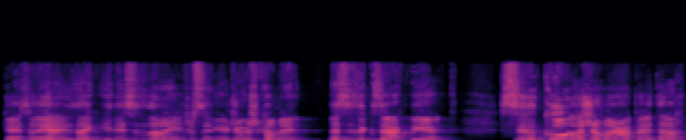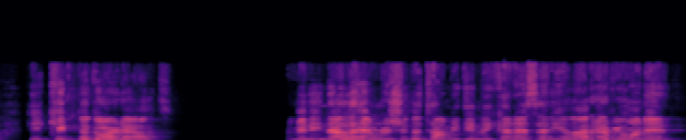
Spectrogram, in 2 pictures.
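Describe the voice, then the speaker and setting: A man with a fairly high voice teaches a Talmud class in an easy, conversational way. He weaves Hebrew and Aramaic terms into casual English. He acts out the quotes with sudden leaps in pitch and volume. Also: lively intonation, quick pace, a bit bright. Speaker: Torah teacher. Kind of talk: lively Talmud class lecture.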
